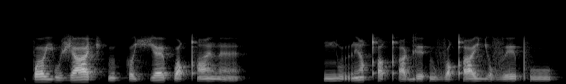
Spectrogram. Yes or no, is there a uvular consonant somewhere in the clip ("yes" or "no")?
yes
